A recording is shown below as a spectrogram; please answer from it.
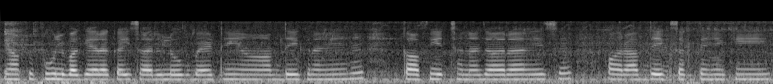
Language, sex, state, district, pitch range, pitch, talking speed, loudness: Hindi, female, Chhattisgarh, Raigarh, 225-235 Hz, 230 Hz, 195 wpm, -18 LUFS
